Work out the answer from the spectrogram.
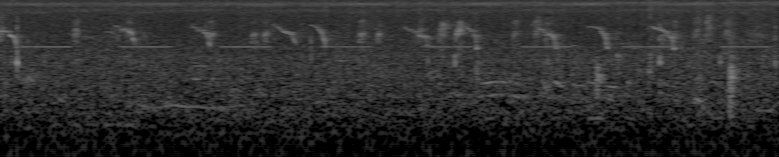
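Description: Small birds calling: a quick, continuous run of short descending chirps, two or three a second, mixed with brief flat whistled notes, all fairly faint.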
